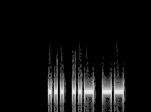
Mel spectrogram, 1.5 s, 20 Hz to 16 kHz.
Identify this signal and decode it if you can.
Morse code, heard as a keyed tone, about 40 wpm, 700 Hz. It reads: SUM
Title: Sentences from Top 1000 Words - Review Part 6 - New Word Drill - 40wpm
